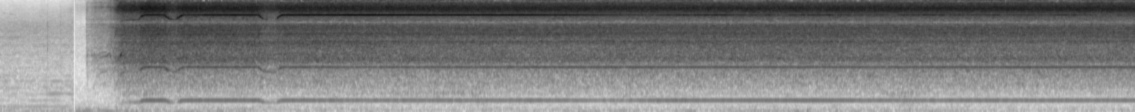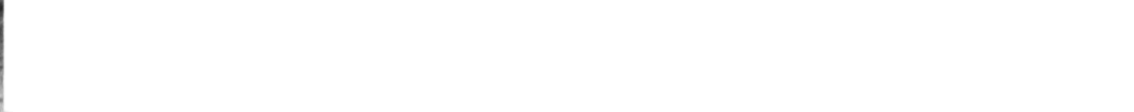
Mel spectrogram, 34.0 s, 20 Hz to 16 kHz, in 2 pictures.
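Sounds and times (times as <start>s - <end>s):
small electric motor whining: 1.2s - 17.1s.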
